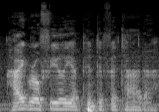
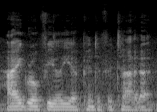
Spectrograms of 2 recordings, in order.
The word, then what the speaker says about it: Hygrophila pinnatifida: The least I could do was know its name, or at least how to pronounce it. Hygrophila Pinnatifida. Hygrophila Pinnatifida.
